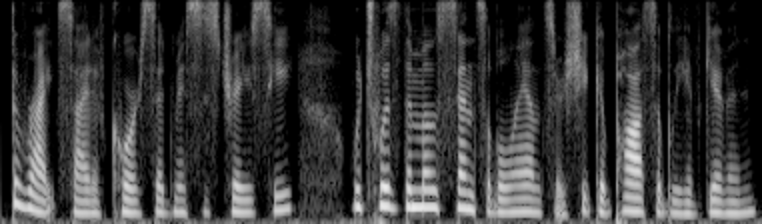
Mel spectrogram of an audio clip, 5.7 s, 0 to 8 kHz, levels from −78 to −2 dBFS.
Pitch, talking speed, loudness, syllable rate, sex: 180 Hz, 200 wpm, -20 LUFS, 5.3 syllables/s, female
